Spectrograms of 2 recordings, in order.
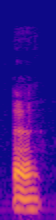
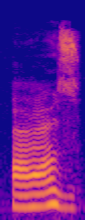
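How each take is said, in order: First: The final S is silent. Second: The final S is sounded. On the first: The speaker calls it right. "it's better to say pay or on" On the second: The speaker calls it wrong. "or ons"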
